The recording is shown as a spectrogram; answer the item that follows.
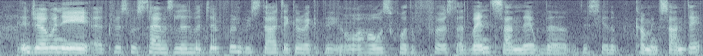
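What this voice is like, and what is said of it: German accent. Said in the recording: “As you can hear, I'm German, my accent”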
